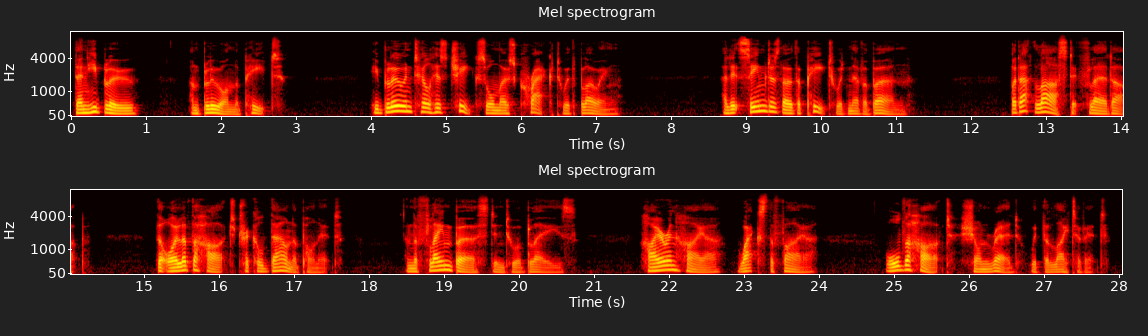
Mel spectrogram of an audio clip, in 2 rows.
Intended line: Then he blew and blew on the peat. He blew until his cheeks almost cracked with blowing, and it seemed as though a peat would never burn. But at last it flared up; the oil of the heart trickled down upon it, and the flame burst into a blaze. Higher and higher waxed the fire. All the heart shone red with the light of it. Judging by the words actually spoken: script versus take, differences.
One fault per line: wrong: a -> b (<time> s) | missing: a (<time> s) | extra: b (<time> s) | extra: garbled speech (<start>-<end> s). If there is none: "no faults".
wrong: a -> the (9.6 s)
